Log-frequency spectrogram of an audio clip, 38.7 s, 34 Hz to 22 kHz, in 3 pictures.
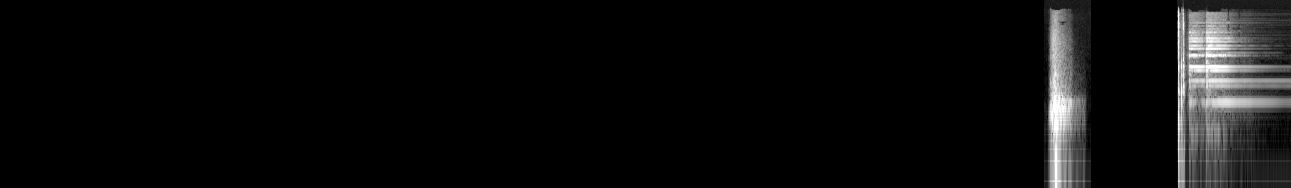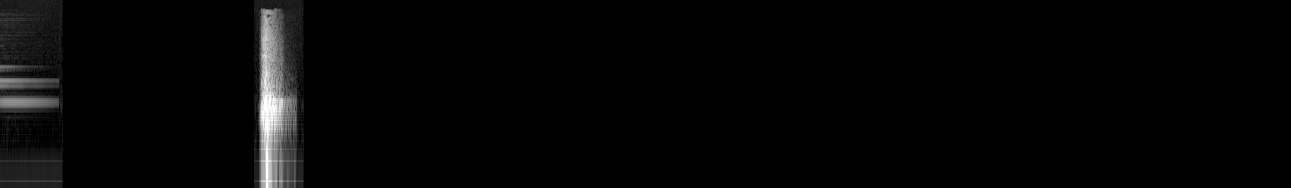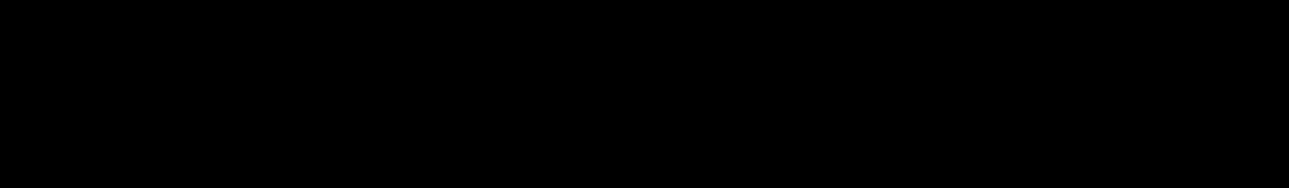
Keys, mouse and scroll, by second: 1.7 q, 3.6-5.9 scroll down 10, 5.9-9.0 middle drag, 15.4 click, 16.8-19.8 middle drag, 20.7-23.8 drag, 24.4-29.9 drag, 30.5-31.1 scroll down 1, 31.1-34.2 middle drag.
